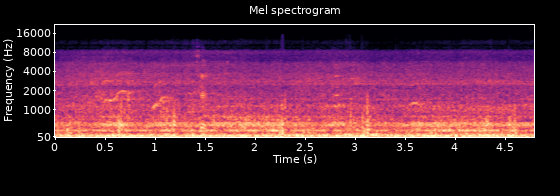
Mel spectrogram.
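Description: Vehicle engine running steadily while riding in the open air, with heavy wind rumble on the microphone.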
